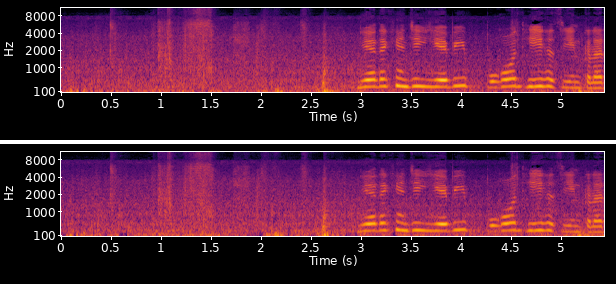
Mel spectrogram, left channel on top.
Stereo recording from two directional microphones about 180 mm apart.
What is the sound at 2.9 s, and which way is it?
Speech, 45° left (ahead or behind).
